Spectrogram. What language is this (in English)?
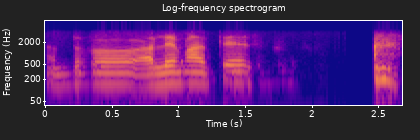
Santali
